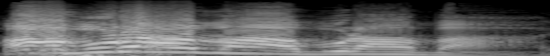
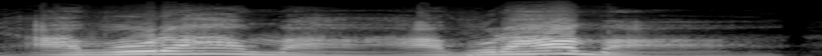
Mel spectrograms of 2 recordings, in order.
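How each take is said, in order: First: The name is called urgently and hurriedly. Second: The name is called calmly, as plain reading.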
